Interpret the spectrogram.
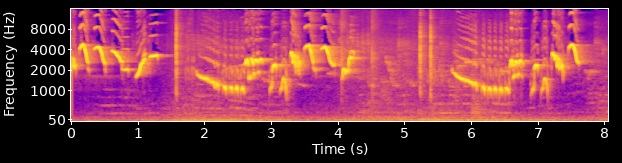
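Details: White-rumped shama, a fire shama in competition form, singing and tail-flicking nonstop: loud varied phrases of clear whistles, sweeping downslurred notes and quick chirp runs, separated by short pauses, with a few sharp clicks.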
